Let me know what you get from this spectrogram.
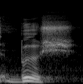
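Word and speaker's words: בוש: the first one is boosh it's b-u-w-s-h is pronounced bouche like booth with an sh it's used most often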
